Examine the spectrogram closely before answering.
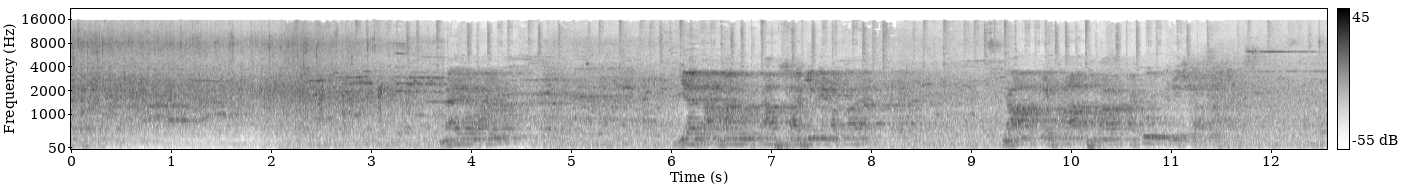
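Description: A crowd murmurs under a large tent.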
